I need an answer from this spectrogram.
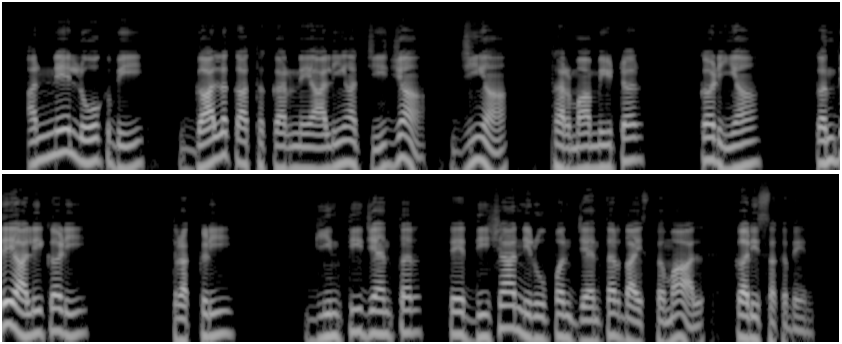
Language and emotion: Dogri, neutral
